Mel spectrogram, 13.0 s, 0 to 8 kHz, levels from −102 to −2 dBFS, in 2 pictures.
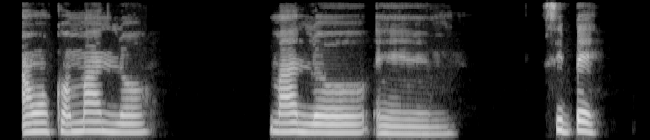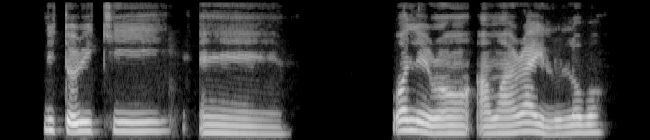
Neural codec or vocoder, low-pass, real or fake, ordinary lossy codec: none; 7.2 kHz; real; none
